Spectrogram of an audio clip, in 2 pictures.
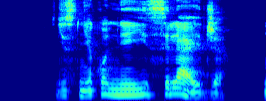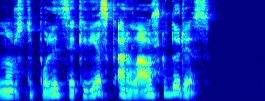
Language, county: Lithuanian, Kaunas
